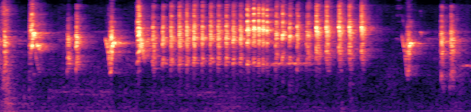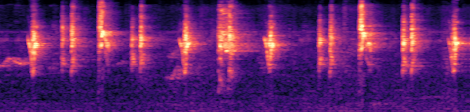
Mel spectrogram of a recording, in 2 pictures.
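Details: Long-tailed shrike singing, used as training audio for songbirds: a fast buzzy rattle of evenly spaced high notes for about two seconds, then a string of separate harsh chips and one short whistled slur.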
